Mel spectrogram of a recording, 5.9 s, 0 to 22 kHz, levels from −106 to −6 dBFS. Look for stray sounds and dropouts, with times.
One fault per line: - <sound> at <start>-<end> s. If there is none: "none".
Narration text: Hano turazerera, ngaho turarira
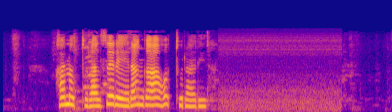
none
